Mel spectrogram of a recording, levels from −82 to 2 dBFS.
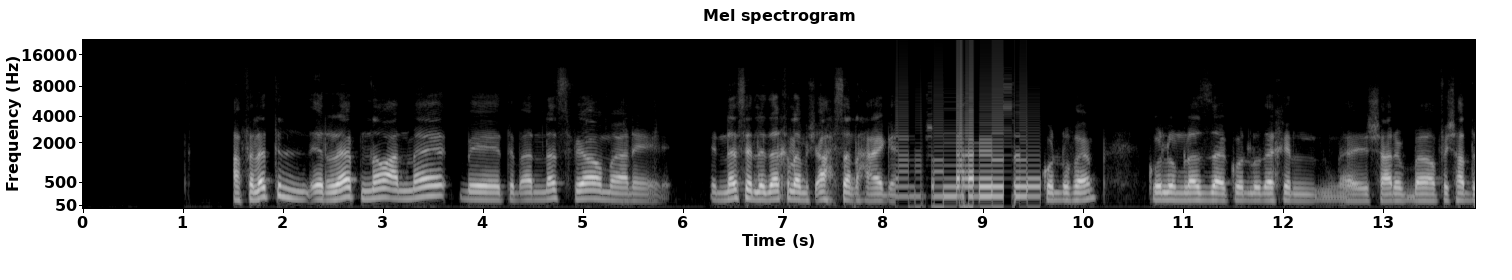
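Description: From 8.13 to 9.57 s the speech turns into robotic sound from repeated short buffers: a rigid, metallic 200 Hz buzz that still loosely tracks the talking. The likely cause is starved playback looping a 5 ms chunk, with essentially all the real audio skipped.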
